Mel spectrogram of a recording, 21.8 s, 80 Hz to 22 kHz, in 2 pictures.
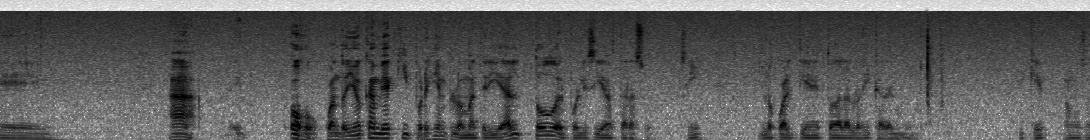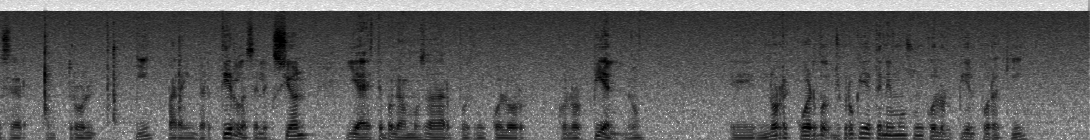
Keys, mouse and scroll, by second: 0.2 right click, 2.0 scroll down 1, 3.8 right click, 5.5 right click, 6.8 middle click, 7.6 scroll up 1, 8.2 scroll down 1, 9.3 Tab, 11.9 ctrl+i, 17.2 click, 19.7 click.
